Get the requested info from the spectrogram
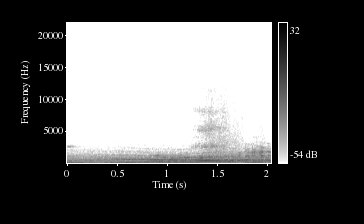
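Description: Near silence, with faint distant creature growls rising and falling.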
